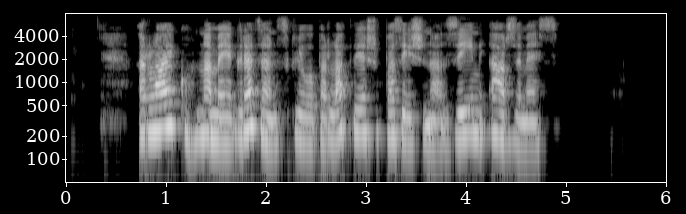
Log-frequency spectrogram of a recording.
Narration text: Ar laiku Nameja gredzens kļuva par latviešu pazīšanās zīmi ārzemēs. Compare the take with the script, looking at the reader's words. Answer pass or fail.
pass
